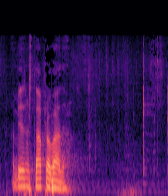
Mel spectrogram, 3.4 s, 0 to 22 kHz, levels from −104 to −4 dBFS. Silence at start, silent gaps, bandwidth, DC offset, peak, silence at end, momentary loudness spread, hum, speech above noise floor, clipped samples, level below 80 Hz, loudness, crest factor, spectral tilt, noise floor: 0.25 s; none; 11.5 kHz; under 0.1%; -14 dBFS; 2 s; 21 LU; 60 Hz at -55 dBFS; 38 dB; under 0.1%; -54 dBFS; -31 LUFS; 20 dB; -8 dB/octave; -67 dBFS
